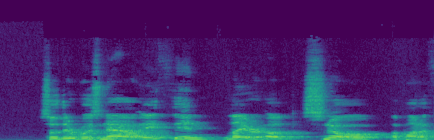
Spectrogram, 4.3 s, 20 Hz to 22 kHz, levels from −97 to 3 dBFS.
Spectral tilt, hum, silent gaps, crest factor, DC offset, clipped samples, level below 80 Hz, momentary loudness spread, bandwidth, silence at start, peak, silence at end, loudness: -4 dB/octave; none; none; 14 dB; under 0.1%; under 0.1%; -72 dBFS; 7 LU; 14 kHz; 0.45 s; -8 dBFS; 0 s; -23 LUFS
